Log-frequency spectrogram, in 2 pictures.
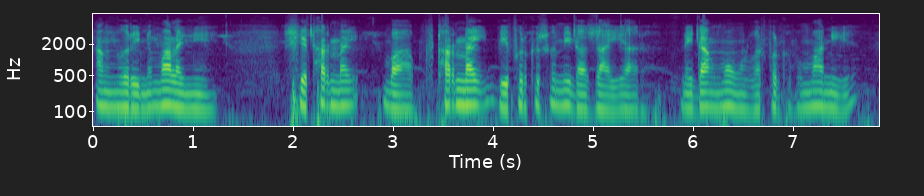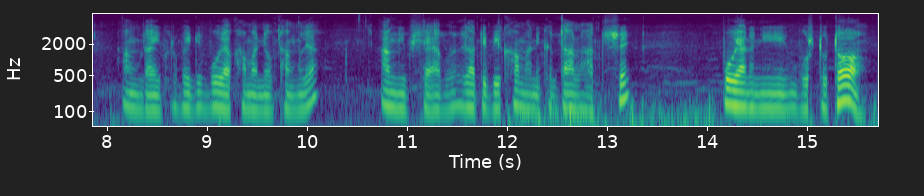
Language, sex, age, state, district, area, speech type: Bodo, male, 60+, Assam, Baksa, urban, spontaneous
